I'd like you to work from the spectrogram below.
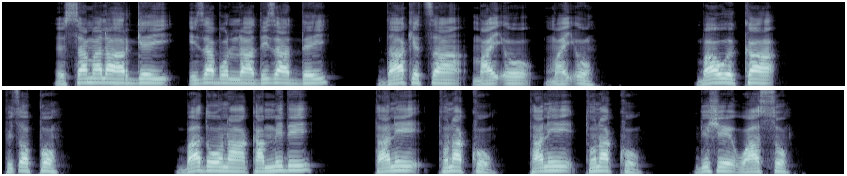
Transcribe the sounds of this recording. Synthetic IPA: hɛsːɐmɐlɐhɐɾɡːɛj | ɪzɐbɔlːɐd̪ɪzaːd̪ːɛj | d̪aːkɛt͡sːɐmɐjʔɔmɐjʔɔ | bɐwɛkːɐ | pɪt͡sʼɔpːɔ | bɐd̪o̞ːnɐkɐmːɪd̪ɪ | t̪ɐnɪt̪ʊnɐkːɔ | t̪ɐnɪt̪ʊnɐkːɔ̰ | ɡɪʃɛwaːsːɔ

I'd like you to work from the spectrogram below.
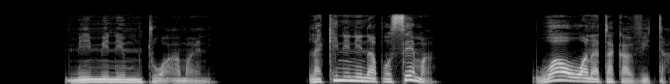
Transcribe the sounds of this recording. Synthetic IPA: miminim̩tuwa̰ʔa̰ma̰ni | lakinininapɔsɛma̰ | waɔwanatakavitḁ

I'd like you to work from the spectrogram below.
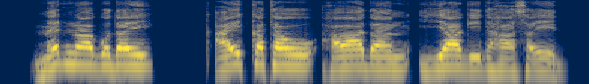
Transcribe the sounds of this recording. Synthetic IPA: mɛɾɪnaːɡɔd̪ɐj | kʼɐjkːɐt̪ɐwhɐwaːd̪ɐnjaːɡiːd̪ɪɦaːsɐje̞ːd̪

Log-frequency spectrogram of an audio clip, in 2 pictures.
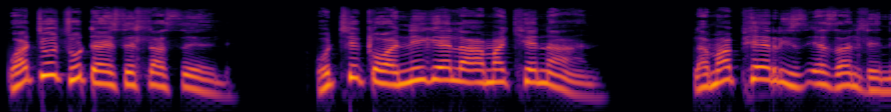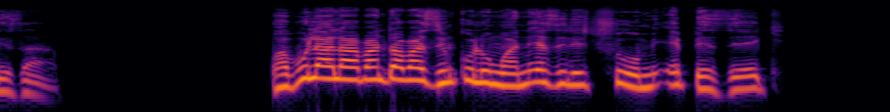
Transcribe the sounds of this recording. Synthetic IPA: ɣwatʰiud̥ʒ̥ʱud̥ʱaɛsɛɬasɛːlɛ | utʰiǁɔwaniɣɛlaːmakʰɛnani | lamapʰerisiɛzand͡ɮʱeniza̰ːβɔ | ɣwaβulalaːβantʼwaβaziŋkʼuluŋwanɛezilit͡ʃʼumiɛb̥ʱɛzeːkʰi̥

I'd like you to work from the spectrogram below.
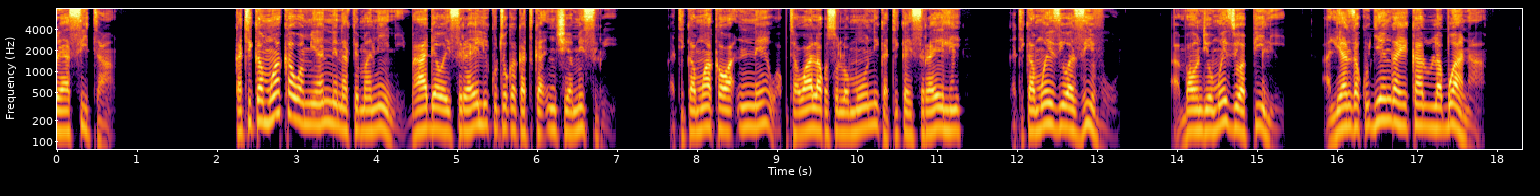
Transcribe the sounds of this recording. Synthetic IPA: ajasitʰa̰ | katikamwakawamian̩nɛnaθɛmaninḭɓaːɗajawaisɾaɛlikutɔkakati̥kaɲ̩t͡ʃijamisɾḭ | katikamwakawan̩nɛwa̰kutawalawsɔlɔmɔnikatikaisɾaɛli | katikamwɛziwazivṵ | a̰mbaɔndijɔmwɛziwapilḭ | a̰lianzakuʄɛŋɡahɛkalulaɓwana̰

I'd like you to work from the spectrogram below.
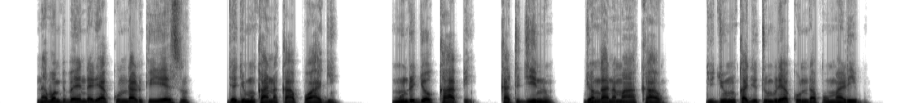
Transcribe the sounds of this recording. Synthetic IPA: nabɔmbibahɛndaliakundalukijɛsu | ɟaɟum̩kanakaːpwaɡi | munduɟɔkapḭ | katiɟinu | ɟwaŋɡanamahakau | ɟuɟum̩kaɟutumbuliakun̩dapumalibu

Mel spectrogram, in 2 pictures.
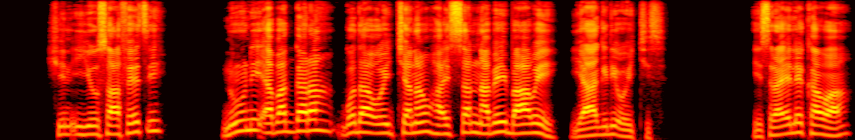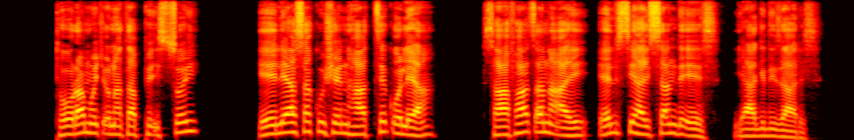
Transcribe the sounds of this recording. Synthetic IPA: ʃɪnɪjuːsaːfeːt͡sʼɪ | nuːnɪʔɐbɐɡːɐɾɐɡɔd̪aːɔjt͡ʃːɐnɐwɦɐjsːɐnːɐbɛjbaːweːjaːɡɪd̪ɪɔjt͡ʃːɪs | ʔɪsɾaːʔeːlɛkɐwaː | t̪o̞ːɾɐmɔt͡ʃʼɔnɐt̪ɐpːɛɪsːɔj | ʔe̞ːlɪjaːsɐkʊʃɛnɦaːt͡sːɛkʼɔlɪjaː | saːfaːt͡sʼɐnɐʔɐjɛlsɪhɐjsːɐnd̪ɛʔe̞ːs | jaːɡɪd̪ɪza̰ːɾɪ̰s

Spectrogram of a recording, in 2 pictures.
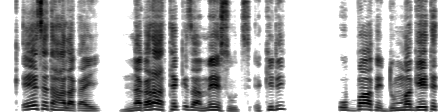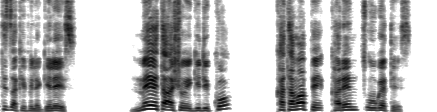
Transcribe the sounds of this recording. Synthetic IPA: kʼe̞ːsɛt̪ɐhɐlɐkʼɐj | nɐɡɐɾaːt̪ɛkʼːɪzamɛhɛsuːt͡sɛkːɪd̪ɪ | ʊbːaːfɛd̪ʊmːɐɡe̞ːt̪ɛt̪ːɪzɐkɪfɪlɛɡɛle̞ːs | mɛhɛt̪ɐːʃɔjɡɪd̪ɪkːɔ | kɐt̪ɐmɐpːɛkɐɾɛnt͡sʼuːɡɛt̪ːe̞ːs

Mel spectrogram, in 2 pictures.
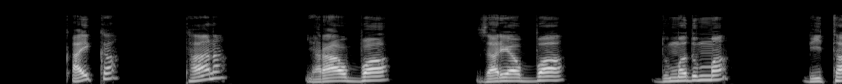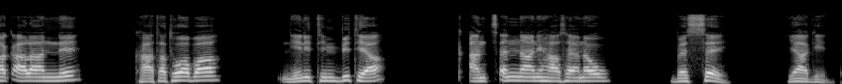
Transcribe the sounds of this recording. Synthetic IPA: kʼɐjkːɐ | t̪aːnɐ | jɐɾaːʊbːaː | zɐɾɪjaːʊbːaː | d̪ʊmːɐd̪ʊmːɐ | biːt̪ːaːkʼaːlaːnːɛ | kaːt̪ɐt̪ʊwaːbaː | neːnɪt̪ɪmbɪt̪ɪjaː | kʼɐnt͡sʼːɛnːaːnɪɦaːs̬ɐjɐnɐw | bɛsːe̞ː | jaːɡe̞̰ːd̪ːɐ̥

